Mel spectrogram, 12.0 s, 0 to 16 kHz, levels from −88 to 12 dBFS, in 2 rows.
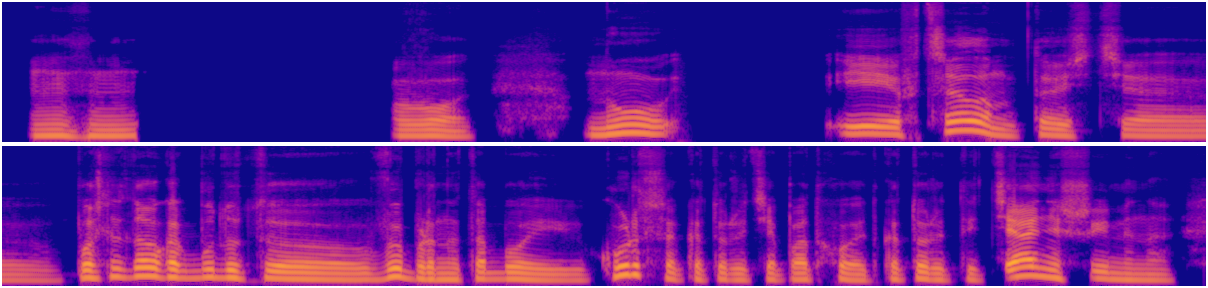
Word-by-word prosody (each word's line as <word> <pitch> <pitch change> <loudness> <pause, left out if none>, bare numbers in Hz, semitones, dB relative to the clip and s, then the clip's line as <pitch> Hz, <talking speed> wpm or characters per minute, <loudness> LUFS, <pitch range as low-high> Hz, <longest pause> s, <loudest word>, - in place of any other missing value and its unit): Мгм. 115 0 -3 1.3
Вот. 115 -3 -1 0.6
Ну, 150 +3 +1 0.8
и 150 -2 +2
в - - -14
целом 200 - +2
То 135 - -6
есть, 110 -3 -6
э, 110 -2 -5
после 155 +3 +2
того, 185 0 +5
как 165 -3 +5
будут, 155 -2 0
э, - - +2
выбраны 125 0 +2
тобой 115 -4 -1
курсы, 205 -9 +2
которые 115 -4 -5
те - - -5
подходят, 115 -2 -2
которые 120 -1 -2
ты 115 +2 -9
тянешь 170 - +4
именно, 115 -5 -4
125 Hz, 120 wpm, -21 LUFS, 115-150 Hz, 1.3 s, того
